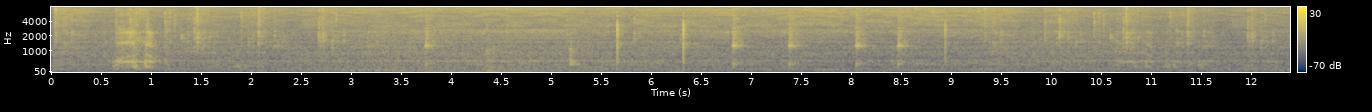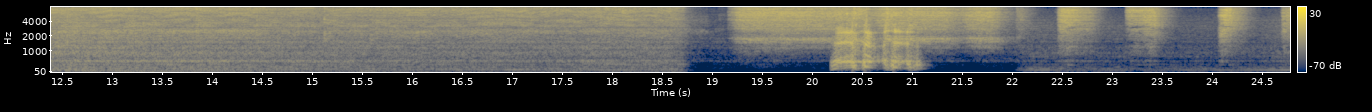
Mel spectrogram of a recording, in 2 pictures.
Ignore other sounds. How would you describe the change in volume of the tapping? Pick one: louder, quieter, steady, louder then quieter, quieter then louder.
louder.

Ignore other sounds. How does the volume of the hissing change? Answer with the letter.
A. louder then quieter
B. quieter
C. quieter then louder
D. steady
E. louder
B.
